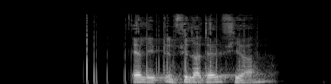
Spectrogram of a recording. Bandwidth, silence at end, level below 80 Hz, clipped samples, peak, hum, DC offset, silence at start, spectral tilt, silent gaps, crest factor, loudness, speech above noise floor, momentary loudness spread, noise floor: 11.5 kHz; 0.6 s; -50 dBFS; under 0.1%; -4 dBFS; none; under 0.1%; 1.3 s; -6 dB/octave; none; 20 dB; -22 LUFS; over 69 dB; 16 LU; under -90 dBFS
